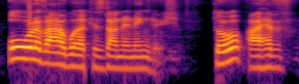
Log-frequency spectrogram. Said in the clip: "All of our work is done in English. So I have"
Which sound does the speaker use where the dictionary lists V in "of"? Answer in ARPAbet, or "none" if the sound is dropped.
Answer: V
